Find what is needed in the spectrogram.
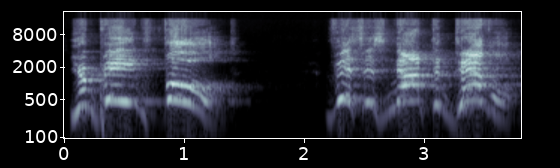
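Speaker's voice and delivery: high, full-force theatrical shout; rally a whole crowd of monsters at the top of your voice; acted outraged yell, very high; impassioned shouted proclamation. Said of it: "And he goes".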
